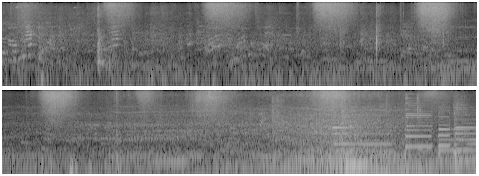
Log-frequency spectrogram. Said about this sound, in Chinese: 我觉得花鸟市场的声音还是挺丰富的，但是可能因为没有经验，呃，我估计拍出来这次录出来的效果没有那么的理想，没办法完全呈现它的一个听感。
